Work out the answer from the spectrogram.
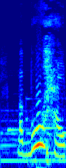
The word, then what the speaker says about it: mabuhay: visitor experience from ecotourism next is the word mabuhay this became a well-known greeting in the philippines as a way of welcoming foreigners in the country mabuhay pronounced as ma hu hai is a tagalog word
